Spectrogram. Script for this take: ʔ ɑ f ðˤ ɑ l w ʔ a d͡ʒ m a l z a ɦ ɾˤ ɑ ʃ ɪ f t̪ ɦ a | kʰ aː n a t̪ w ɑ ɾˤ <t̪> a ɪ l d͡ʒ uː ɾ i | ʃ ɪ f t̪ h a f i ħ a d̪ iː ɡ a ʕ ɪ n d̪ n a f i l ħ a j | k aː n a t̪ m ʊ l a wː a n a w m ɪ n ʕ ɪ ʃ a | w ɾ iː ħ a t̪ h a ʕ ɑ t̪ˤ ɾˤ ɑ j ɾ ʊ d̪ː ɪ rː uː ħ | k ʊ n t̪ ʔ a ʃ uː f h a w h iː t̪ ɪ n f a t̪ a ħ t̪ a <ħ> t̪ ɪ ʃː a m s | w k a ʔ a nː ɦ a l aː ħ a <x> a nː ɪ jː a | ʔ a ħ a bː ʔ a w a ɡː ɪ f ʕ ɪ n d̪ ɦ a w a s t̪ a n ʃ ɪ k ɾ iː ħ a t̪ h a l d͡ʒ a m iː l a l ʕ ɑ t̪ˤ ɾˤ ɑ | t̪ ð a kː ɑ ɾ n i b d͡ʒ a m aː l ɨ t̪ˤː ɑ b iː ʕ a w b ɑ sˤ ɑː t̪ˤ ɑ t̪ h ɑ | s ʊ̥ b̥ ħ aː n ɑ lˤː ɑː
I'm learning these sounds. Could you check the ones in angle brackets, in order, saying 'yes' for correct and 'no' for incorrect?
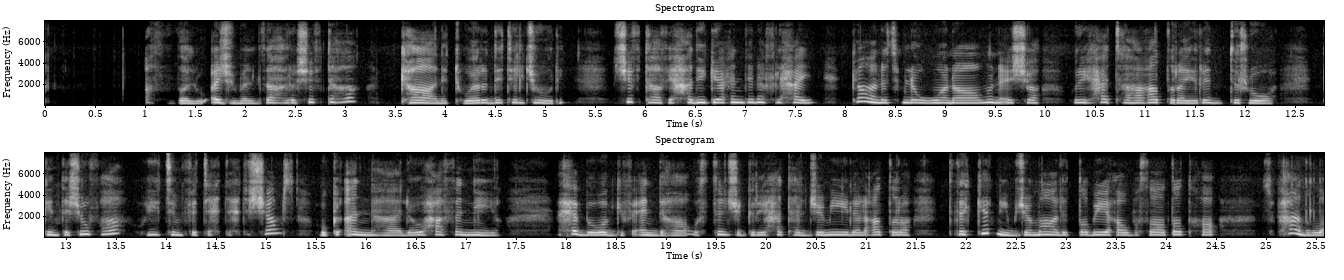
no, yes, no

